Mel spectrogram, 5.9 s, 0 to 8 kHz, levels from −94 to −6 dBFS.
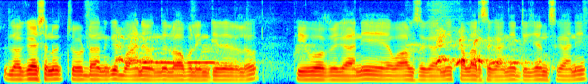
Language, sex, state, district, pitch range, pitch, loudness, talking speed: Telugu, male, Andhra Pradesh, Sri Satya Sai, 105-115 Hz, 105 Hz, -18 LUFS, 145 wpm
